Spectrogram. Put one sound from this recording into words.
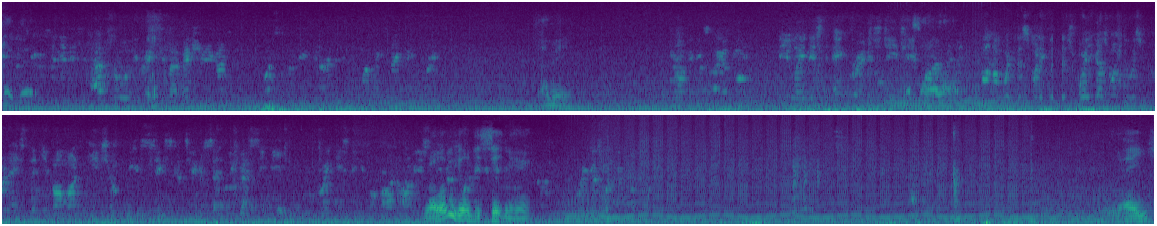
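Motorcycle engines idle with a low, steady rumble.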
